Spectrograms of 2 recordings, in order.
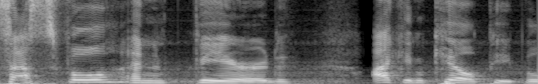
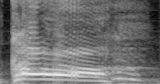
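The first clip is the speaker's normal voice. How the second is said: high, loud crow squawk; crow caw; 13 semitones higher, 6 dB louder than usual. Acted. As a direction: let out a piercing crow call. Crow call interjected while reading.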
